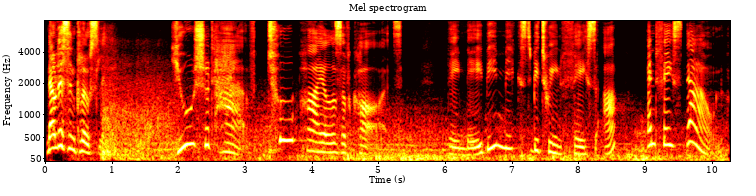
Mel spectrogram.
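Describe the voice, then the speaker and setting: An imperious female ghost medium from a spooky audio drama. Her delivery is slow and deliberate, with sweeping, dramatic rises and falls. She speaks formally and mysteriously, commanding and teasing, over noticeable background ambience. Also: medium pitch, sing-song, noisy background. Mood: commanding, measured. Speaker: séance guide leading a card ritual. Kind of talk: scripted theatrical audio drama narration.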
